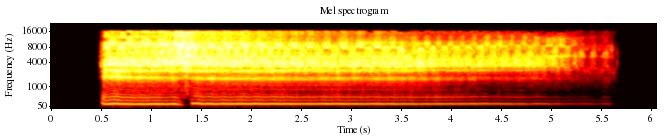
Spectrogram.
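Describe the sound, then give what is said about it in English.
An electric toothbrush buzzes steadily for about five seconds, a loud, even motor hum with a brief hitch early on before it fades out at the end. “Toothbrush electric.”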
